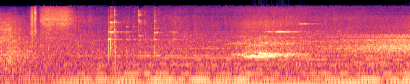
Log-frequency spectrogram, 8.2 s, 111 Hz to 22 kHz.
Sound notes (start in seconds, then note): 2.1 bottle clanks; 4.7 tires squealing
